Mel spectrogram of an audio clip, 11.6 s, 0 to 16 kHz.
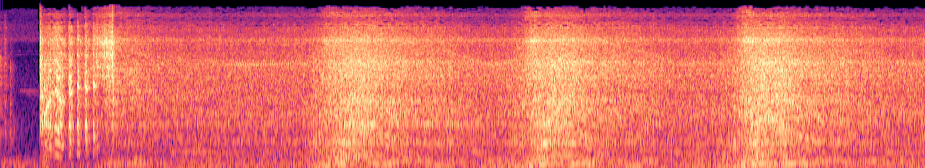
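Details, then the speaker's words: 05 Honda Odyssey after temporary fix (twine binding loose catalytic converter heat shield): engine starts, idles and takes four clean revs with no metallic rattle from the exhaust. "it there you go guys uh very simple very cheap uh I fixed quite a few few vehicles that way with a heat shield Rattle"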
